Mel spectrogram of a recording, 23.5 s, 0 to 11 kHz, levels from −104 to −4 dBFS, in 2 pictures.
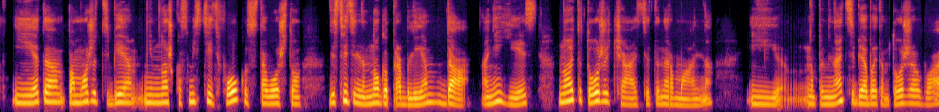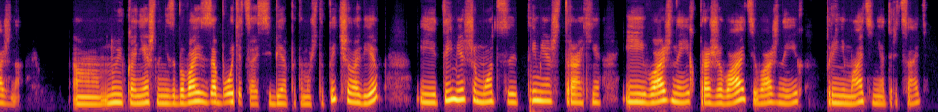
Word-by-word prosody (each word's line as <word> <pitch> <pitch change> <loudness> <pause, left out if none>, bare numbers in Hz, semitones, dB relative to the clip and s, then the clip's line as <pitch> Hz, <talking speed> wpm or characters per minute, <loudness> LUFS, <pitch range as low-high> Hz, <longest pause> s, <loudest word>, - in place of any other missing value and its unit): И 190 -5 -1
это 210 +1 +3
поможет 215 +3 +2
тебе 200 -1 +1
немножко 195 0 -1
сместить 215 -1 -2
фокус 230 -2 +4
с - - -5
того, 175 0 +2
что 170 -1 -3 0.4
действительно 200 -3 +2
много 180 +1 +3
проблем. 160 +5 -1
Да, 175 -1 +4 0.2
они 205 +7 +1
есть, 165 +2 -3 0.3
но 220 +4 +5
это 255 0 +1
тоже 225 +1 +4
часть, 155 -5 -5
это - - -5
нормально. 145 - -4 0.4
И, 165 -2 -3
э, - - -6
напоминать 175 - -2
себе 175 -1 +2
об 165 - 0
этом 170 - -2
тоже 175 +1 0
важно. 165 +2 -5 0.7
Ам, 165 +1 -2
ну 195 - +2
и, 200 - +2
конечно, 190 +1 -1
не 180 -1 -2
забывай 180 +5 +4
заботиться 205 -3 0
о 165 - -8
себе, 175 +1 -5
потому 170 - -9
что 165 - -16
ты 270 +1 +1
человек, 210 - +1 0.5
и 200 -4 -1
ты 250 +7 +3
имеешь 270 0 +5
эмоции, 215 -2 -1
ты 250 - -2
имеешь 230 -2 +1
страхи. 200 -1 -3 0.3
И 210 -6 +1
важно 210 +1 +4
их 220 - -6
проживать, 190 +8 +2
важно 190 +1 -2
их 220 - -6 0.3
принимать 190 +1 -2
и - - -7
не 175 - -5
отрицать. 190 +3 -10
190 Hz, 155 wpm, -21 LUFS, 170-215 Hz, 0.7 s, но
